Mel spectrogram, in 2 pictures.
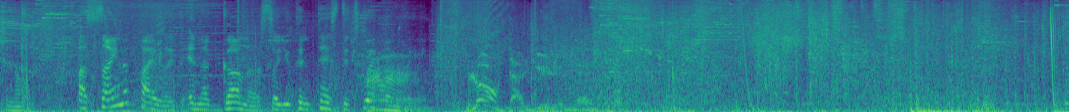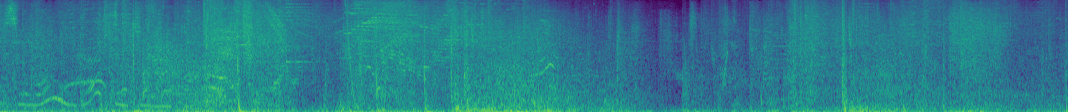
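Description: Weapons fire and energy blasts crackle in a busy battle.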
